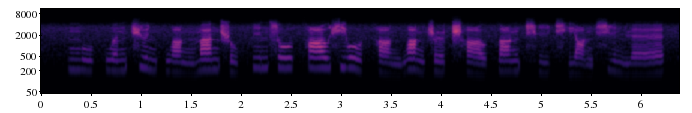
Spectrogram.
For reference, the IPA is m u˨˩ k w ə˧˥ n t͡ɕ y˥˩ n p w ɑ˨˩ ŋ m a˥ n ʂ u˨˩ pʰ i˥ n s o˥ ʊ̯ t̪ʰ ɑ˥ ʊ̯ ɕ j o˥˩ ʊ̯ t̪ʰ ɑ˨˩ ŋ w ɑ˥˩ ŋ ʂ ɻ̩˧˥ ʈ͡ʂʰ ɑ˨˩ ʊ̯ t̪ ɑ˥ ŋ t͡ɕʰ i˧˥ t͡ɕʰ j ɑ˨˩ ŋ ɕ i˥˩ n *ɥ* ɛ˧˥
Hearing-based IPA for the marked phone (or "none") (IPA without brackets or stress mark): ɥ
